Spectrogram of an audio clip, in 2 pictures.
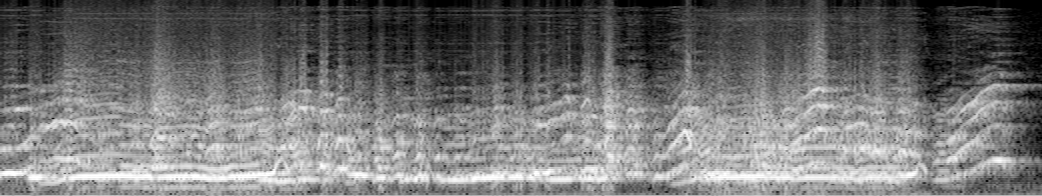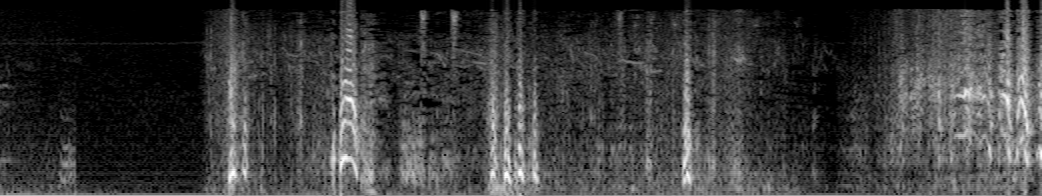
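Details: Hyena cries: several overlapping, wavering calls for about seven seconds, ending in a rising upward sweep, followed by quiet with scattered short sharp bursts.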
